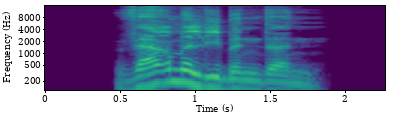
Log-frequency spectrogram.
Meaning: inflection of wärmeliebend: 1. strong genitive masculine/neuter singular 2. weak/mixed genitive/dative all-gender singular 3. strong/weak/mixed accusative masculine singular 4. strong dative plural
- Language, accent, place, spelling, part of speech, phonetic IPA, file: German, Germany, Berlin, wärmeliebenden, adjective, [ˈvɛʁməˌliːbn̩dən], De-wärmeliebenden.ogg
